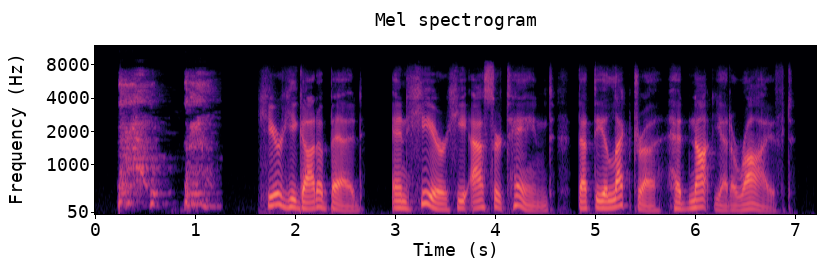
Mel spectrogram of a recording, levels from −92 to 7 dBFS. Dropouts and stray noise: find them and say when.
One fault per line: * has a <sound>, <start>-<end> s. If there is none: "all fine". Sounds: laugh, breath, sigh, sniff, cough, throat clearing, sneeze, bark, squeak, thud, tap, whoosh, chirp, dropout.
* has a cough, 0.2-1.3 s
